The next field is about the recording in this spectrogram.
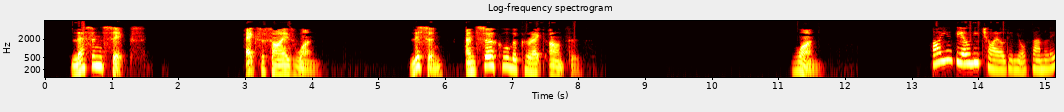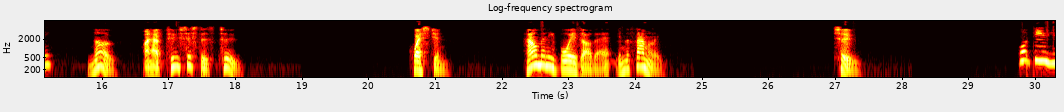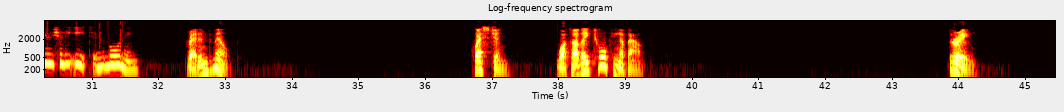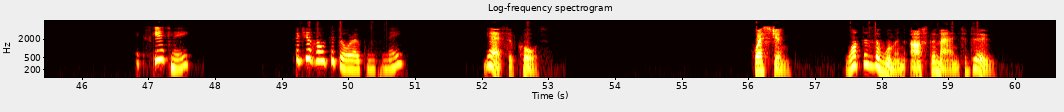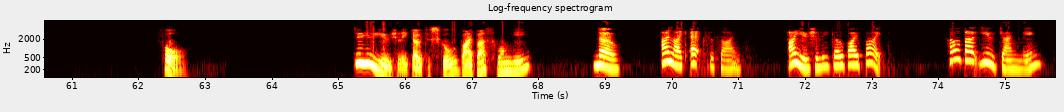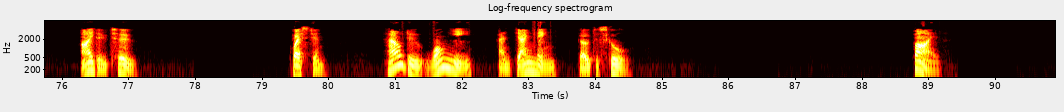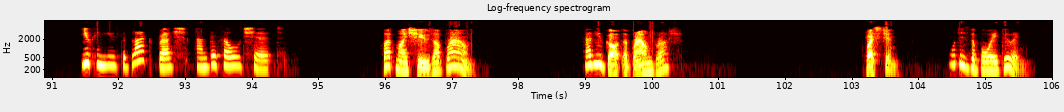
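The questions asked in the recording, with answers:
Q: What are they talking about?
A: Breakfast

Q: What does the woman ask the man to do?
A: Hold the door open for her

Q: How do Wang Yi and Jiang Ming go to school?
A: By bike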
